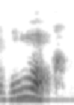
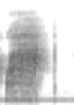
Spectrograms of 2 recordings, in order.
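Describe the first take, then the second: First: "walk" with a rounded aw vowel; Jersey pronunciation. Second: "walk" with an open, front ah; non-Jersey pronunciation. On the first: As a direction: say "walk" like wawk. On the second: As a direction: say "walk" like wack, no aw. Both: Shown as a demonstration. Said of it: "I say walk, not walk".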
